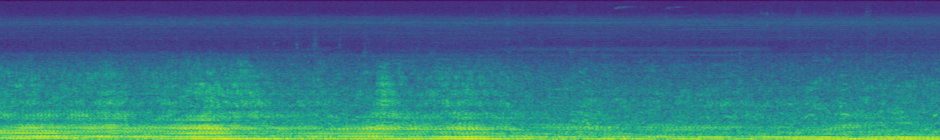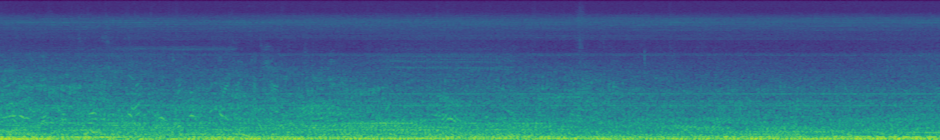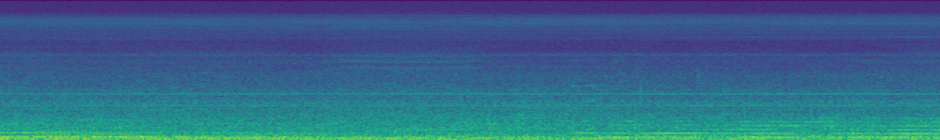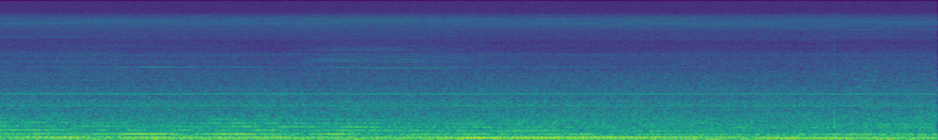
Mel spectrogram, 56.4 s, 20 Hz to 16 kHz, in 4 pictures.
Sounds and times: urban drone 0.0 - 56.3
urban waterway 0.0 - 56.3

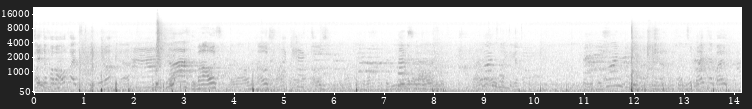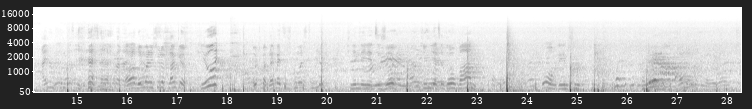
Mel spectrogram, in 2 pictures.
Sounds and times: youngsters playing soccer 0.0 - 28.2

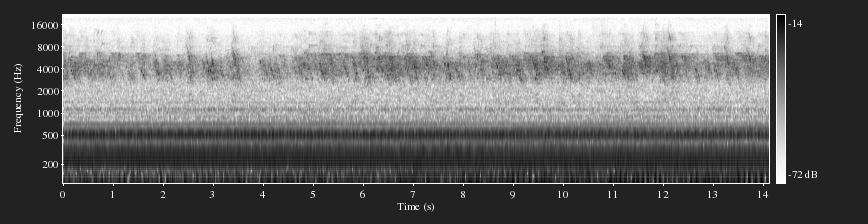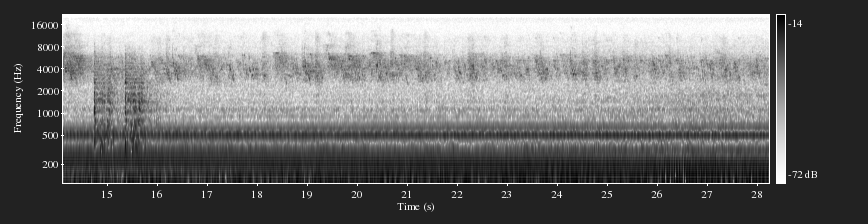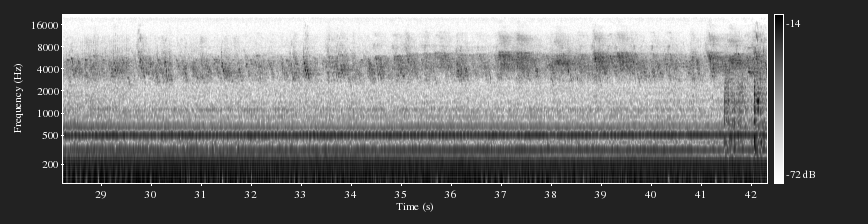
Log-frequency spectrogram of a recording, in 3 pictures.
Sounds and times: shooting nearby 14.6 - 17.6
shooting nearby 41.3 - 42.3
transformer hum 41.4 - 42.3

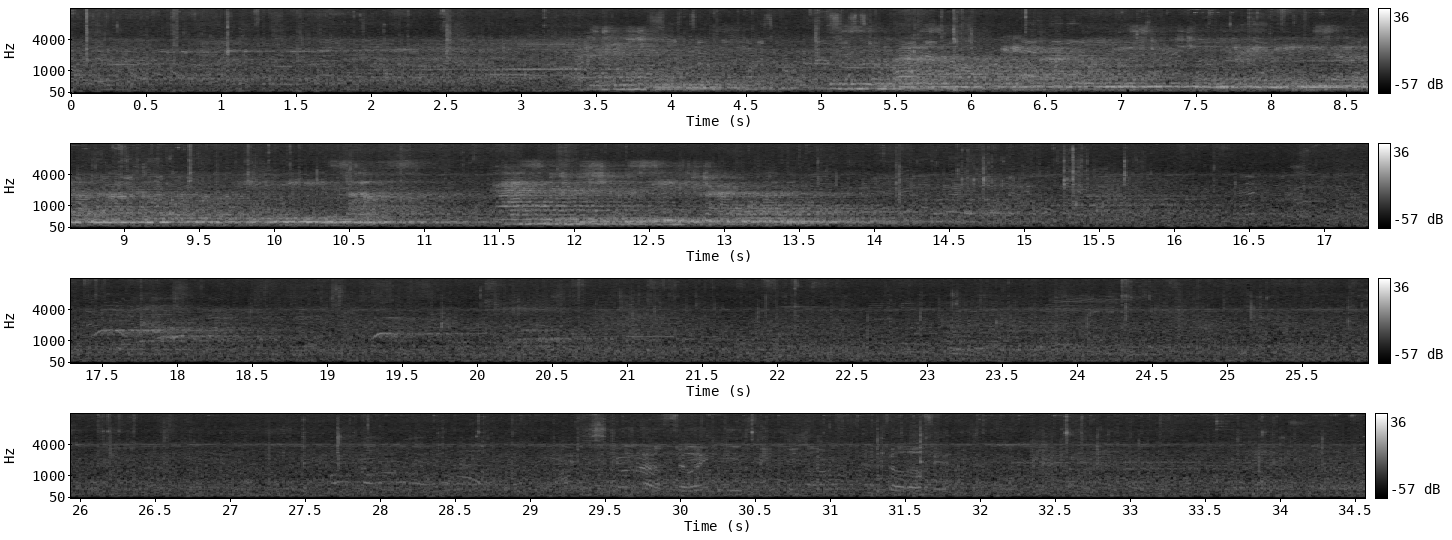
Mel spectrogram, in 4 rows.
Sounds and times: Boarding Announcements 3.4 - 14.8

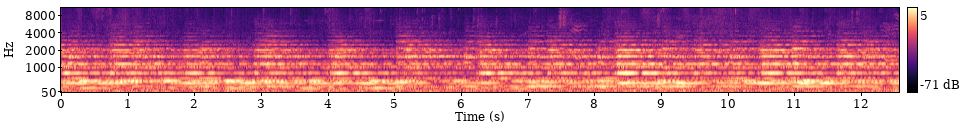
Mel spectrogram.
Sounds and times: bells from two churches 0.0 - 12.5

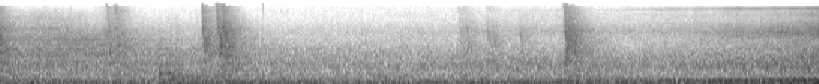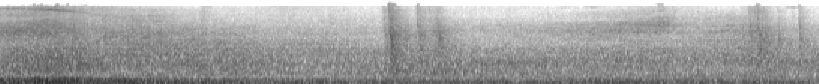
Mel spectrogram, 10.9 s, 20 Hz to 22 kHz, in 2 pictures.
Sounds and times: cables inside the lamppost clanging in the wind 0.0 - 10.9
traffic 0.0 - 10.9
wind 0.0 - 10.9

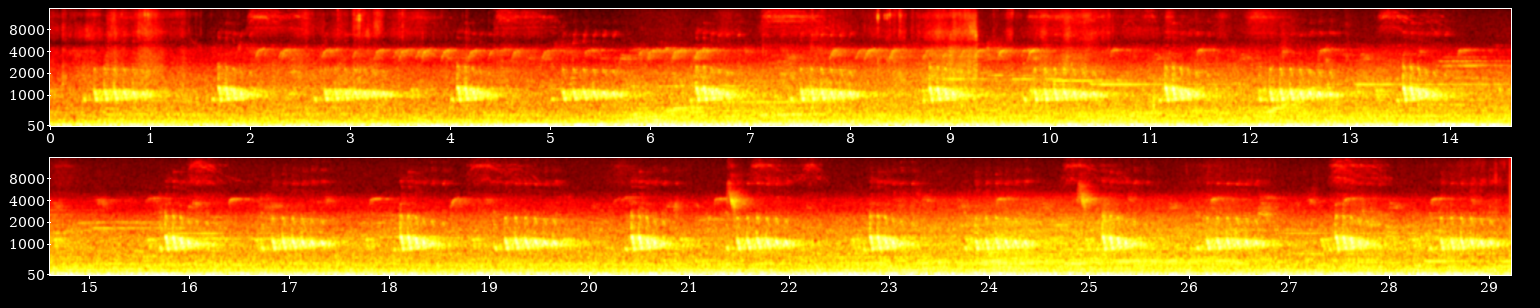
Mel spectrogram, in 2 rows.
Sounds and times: Birdsong 0.0 - 14.4
Birdsong 15.1 - 29.2
Frogs sound 27.5 - 29.2

